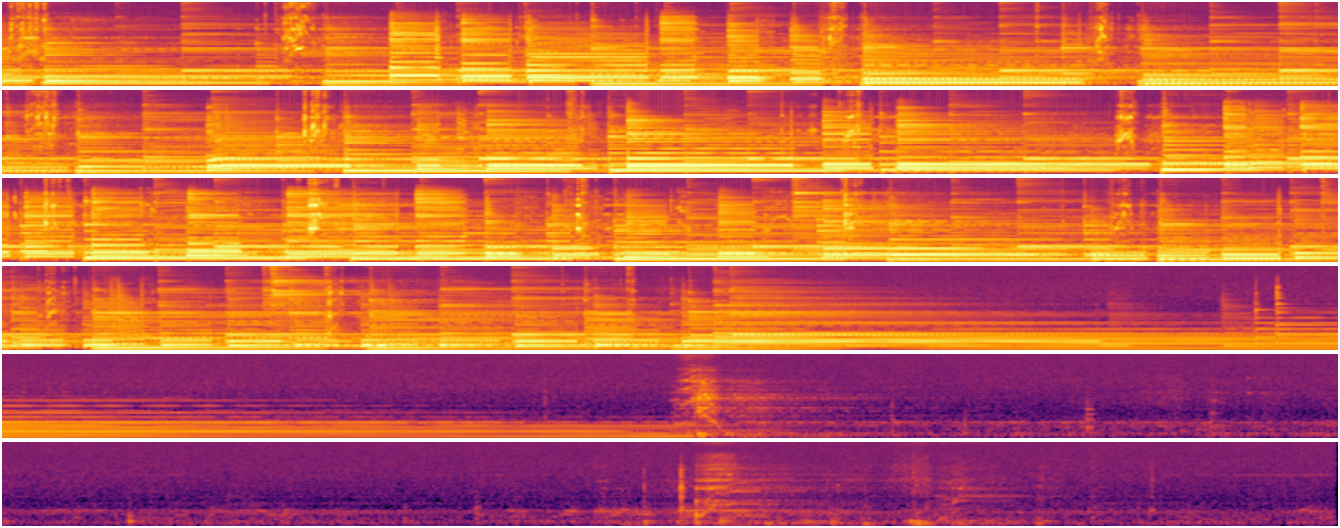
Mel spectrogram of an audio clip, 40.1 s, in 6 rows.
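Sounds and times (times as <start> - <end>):
guitar piece: 0.0 - 30.8.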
